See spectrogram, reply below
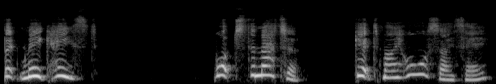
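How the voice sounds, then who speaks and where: A woman voicing a spoiled, imperious young girl in an audiobook, petulant and quick to take offence. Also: very high voice, very animated, warm tone, pitched above the performer's own voice, exaggerated voice. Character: haughty, indignant young girl, spoiled and tearful. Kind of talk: audiobook character voice.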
